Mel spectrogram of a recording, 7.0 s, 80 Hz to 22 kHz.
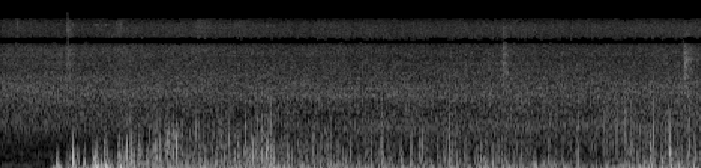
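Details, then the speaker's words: SMC 12-inch TR-12 oscillating desk fan (2001-02) in near-new condition, running on high speed. A steady low whoosh and even hum with no rattles or ticks; normal. "uh I guess we'll turn it on high speed first I like it better that way get rid of that paper blowing around behind me reasonably powerful fan"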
